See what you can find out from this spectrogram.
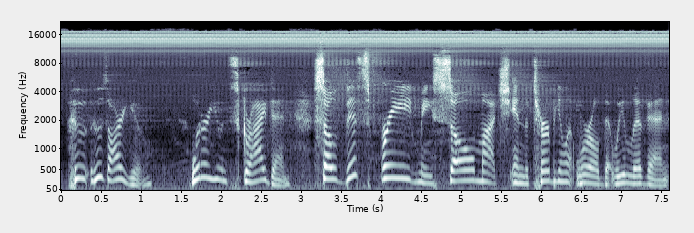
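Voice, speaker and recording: A woman's voice: a little hiss or hum, rough recording. A woman preaching a sermon in a conversational style, acting out the voices of the people she quotes and often repeating and restarting her phrases. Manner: lively, acts out quoted voices with big pitch jumps.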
